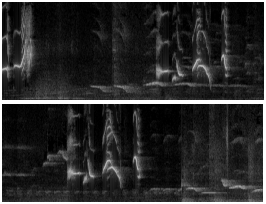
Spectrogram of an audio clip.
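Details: Male Oriental magpie-robin calling out a young wild-caught bird with repeated phrases of sharp, hooked, high whistles, each phrase about a second long, separated by softer chatter and brief gaps.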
